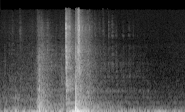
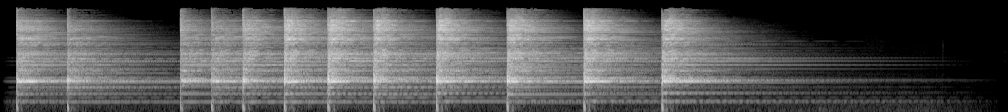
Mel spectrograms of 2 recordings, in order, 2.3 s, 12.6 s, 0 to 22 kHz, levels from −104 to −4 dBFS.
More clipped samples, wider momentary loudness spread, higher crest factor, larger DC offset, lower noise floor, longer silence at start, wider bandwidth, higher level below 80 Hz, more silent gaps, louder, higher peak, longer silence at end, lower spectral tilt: neither; about the same, 16 LU vs 17 LU; first, 28 dB vs 22 dB; neither; second, -48 dBFS vs -87 dBFS; second, 0.05 s vs 0.2 s; about the same, 17 kHz vs 17 kHz; first, -32 dBFS vs -62 dBFS; neither; second, -27 LUFS vs -18 LUFS; about the same, -2 dBFS vs 0 dBFS; second, 0.25 s vs 3.35 s; first, -3 dB/octave vs 3 dB/octave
